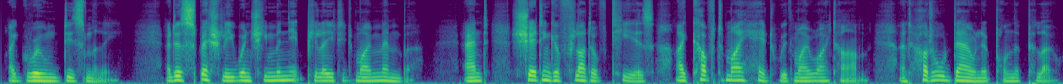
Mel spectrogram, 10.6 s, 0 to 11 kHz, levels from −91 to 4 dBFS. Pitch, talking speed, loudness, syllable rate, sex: 145 Hz, 170 wpm, -20 LUFS, 5.2 syllables/s, male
